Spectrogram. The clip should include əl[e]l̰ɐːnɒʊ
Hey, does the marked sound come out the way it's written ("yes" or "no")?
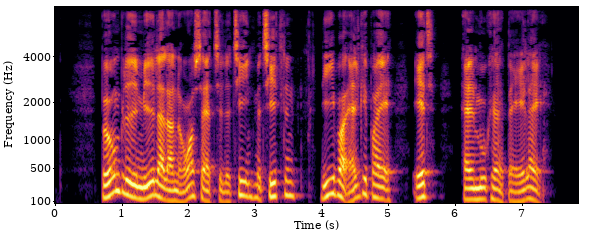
no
